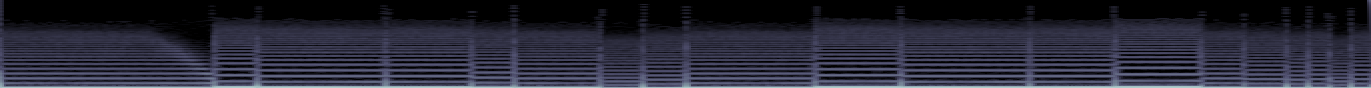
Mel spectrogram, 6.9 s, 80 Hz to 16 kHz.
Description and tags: Bass Weird Flow - 4 bar - 140 BPM (no swing)
140-bpm, low, synth, loop, fruityloops, bass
